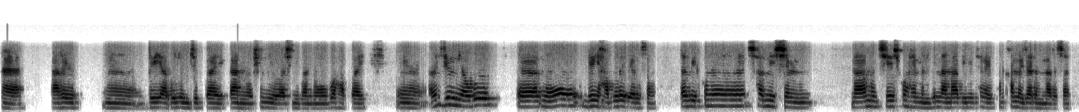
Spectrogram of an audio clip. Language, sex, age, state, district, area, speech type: Bodo, male, 30-45, Assam, Kokrajhar, rural, conversation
